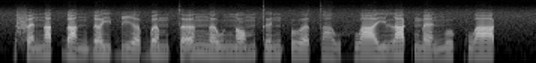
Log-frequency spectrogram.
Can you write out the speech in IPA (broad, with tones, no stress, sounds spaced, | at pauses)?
f ɛ̰˧˨ n a˦˥ t̚ ɗ a˧˩ n ɗ ə˧ j ɓ i˧˩ ə̯ ɓ ə˧ m t̪ ə̰ː˧˥ ŋ ə˧ w n ɔ˨˦ m t̪ ɨ˨˦ n ʔ u˧˩ ə̯ t̪ a̤˨˩ w h w aː˨˦ j l a˦˥ k̚ m ɛ˧˩ ŋ u˨˦ k w a˦˥ k̚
